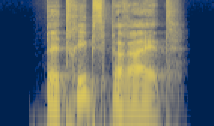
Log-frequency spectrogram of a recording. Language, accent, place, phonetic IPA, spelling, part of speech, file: German, Germany, Berlin, [bəˈtʁiːpsbəˌʁaɪ̯t], betriebsbereit, adjective, De-betriebsbereit.ogg
- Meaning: operational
